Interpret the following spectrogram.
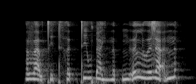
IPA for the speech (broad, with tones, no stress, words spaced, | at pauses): va̰˧˨wt̪ḭ˧˨t̪ʰə˨˩t̚ t̪i˧wɗa̤˨˩jnə˨˩p̚ ŋɨ̰˧˥ə̯lu˨˦ə̯za̰˧˥n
